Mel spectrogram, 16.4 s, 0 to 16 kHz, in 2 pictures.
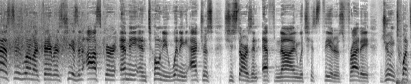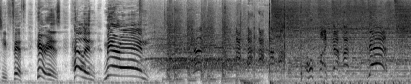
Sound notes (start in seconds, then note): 11.0 cheers and applause; 12.5 laughs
